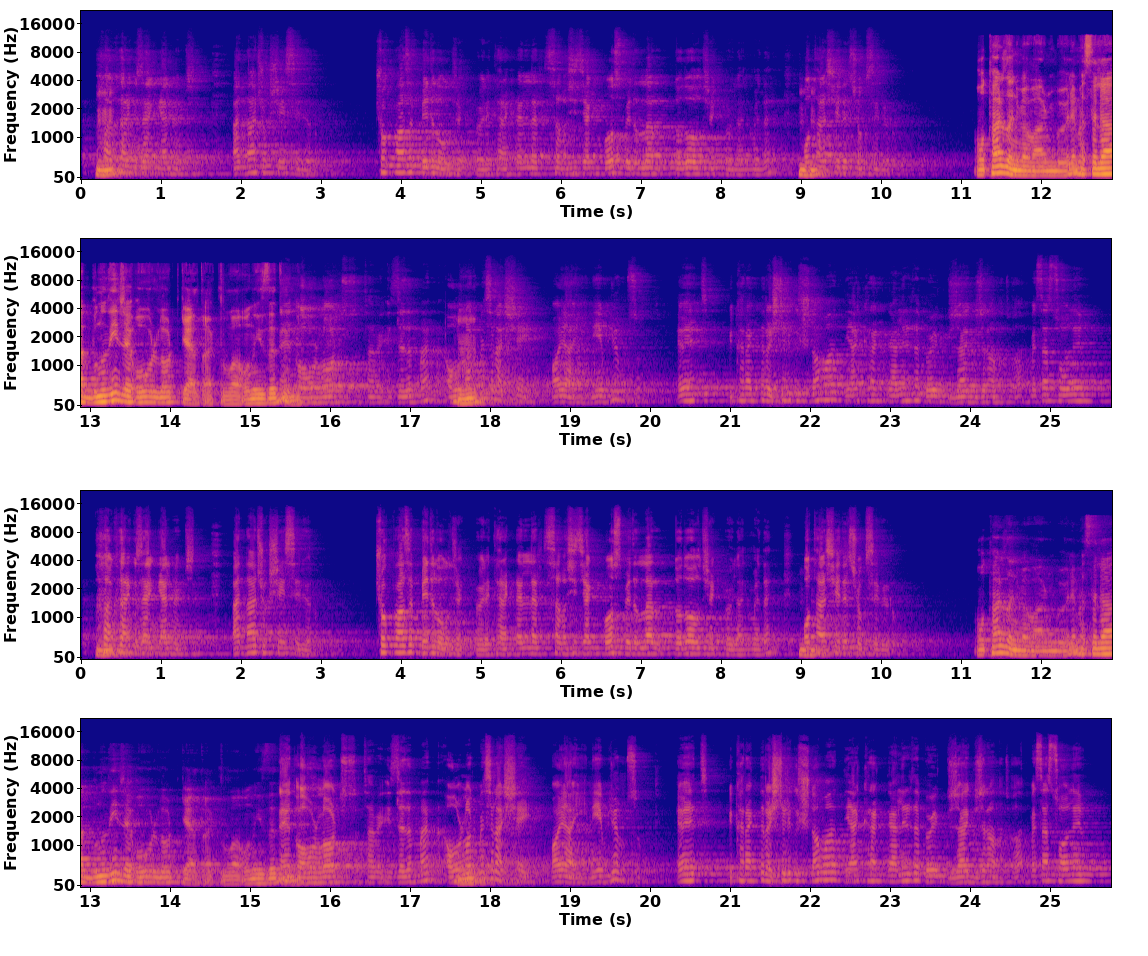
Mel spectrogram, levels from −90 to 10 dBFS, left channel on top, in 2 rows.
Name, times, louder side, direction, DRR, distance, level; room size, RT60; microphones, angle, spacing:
voice 1, 0.2-2.9 3.7-8.6 9.0-10.1 15.4-18.5 18.8-19.9 20.3-20.7 21.1-25.4, right 3 dB, 85° right, 1.0 m, -32 dB
voice 2, 11.2-15.6 17.5-17.9, left 6 dB, 65° left, 0.3 m, -21 dB
25.5 x 10.5 x 3.3 m
head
